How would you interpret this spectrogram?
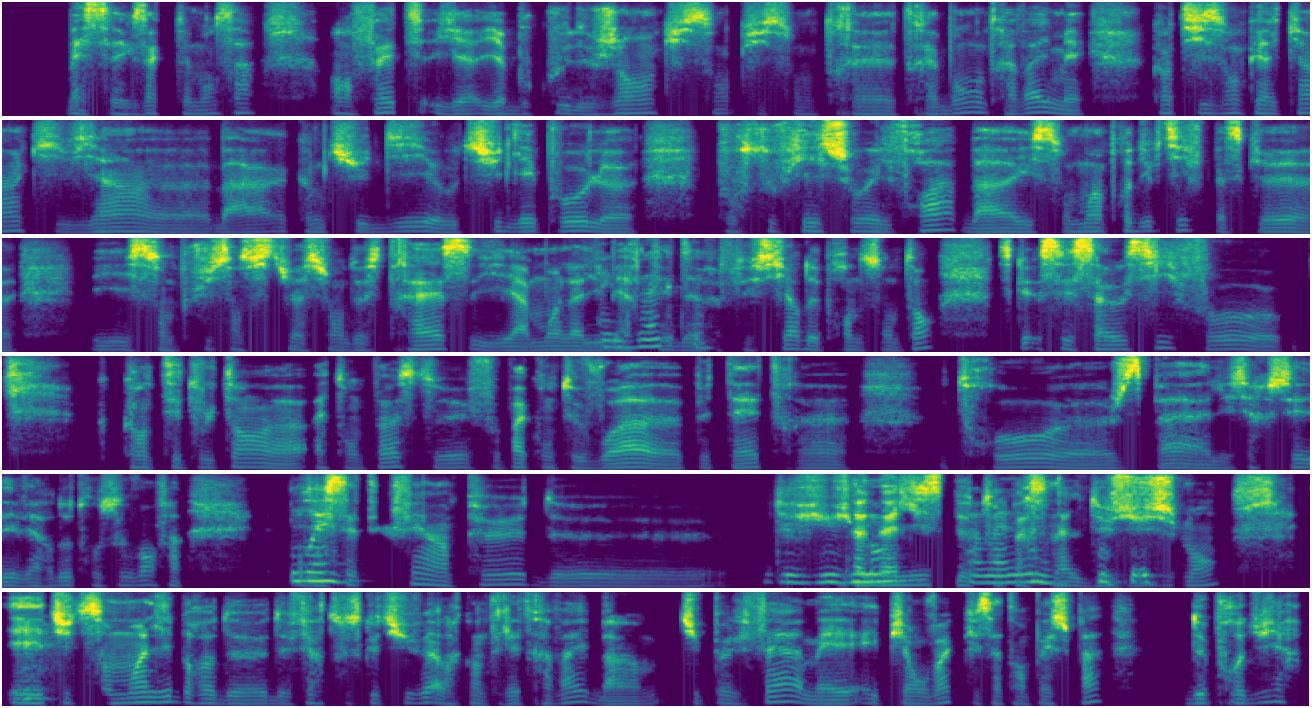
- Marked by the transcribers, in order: chuckle
- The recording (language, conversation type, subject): French, podcast, Comment le télétravail a-t-il changé ta vie professionnelle ?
